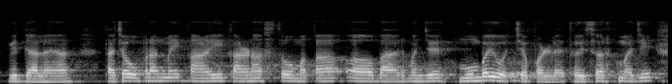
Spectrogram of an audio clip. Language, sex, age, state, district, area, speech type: Goan Konkani, male, 18-30, Goa, Bardez, urban, spontaneous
